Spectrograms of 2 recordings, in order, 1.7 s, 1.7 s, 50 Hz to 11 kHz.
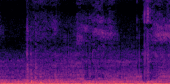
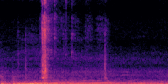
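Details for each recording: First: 2009 Honda Accord four-cylinder idling with uneven, stumbling pulses after a long crank; cylinders 2 and 3 misfire counts (P0302, P0303, P0300) caused by an aftermarket starter disrupting the crank signal. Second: 2009 Honda Accord 4-cylinder with P0300/P0302/P0303 misfires after an aftermarket starter; after clearing codes and the CKP relearn: steady even idle, misfires on cylinders 2 and 3 gone, check engine light off.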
